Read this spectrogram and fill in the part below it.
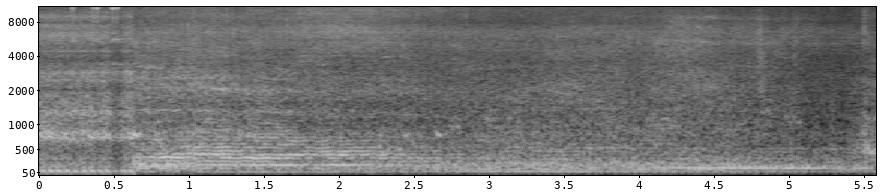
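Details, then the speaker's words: Honda Vario 110fi scooter after the wobbly crankshaft was trued and the worn left crank bearing housing repaired: after a brief blip it settles into a smooth, steady idle without rattles, back to normal. "untuk suaranya sudah kembali halus Kang Bro sudah kembali normal"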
